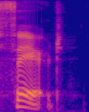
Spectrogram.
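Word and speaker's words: Fahrt: So like if an English speaker pronounced fared as fared, that's fine. That's the English version of that word.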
